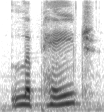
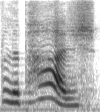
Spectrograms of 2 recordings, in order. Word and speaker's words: Lapage: just a few minutes is your last name pronounced LePage it's Lapage actually oh that's beautiful thank you now is it MS Lapage or mrs.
